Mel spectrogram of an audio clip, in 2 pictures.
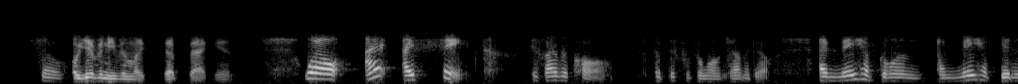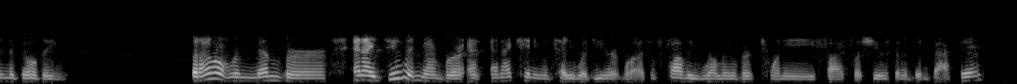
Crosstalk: none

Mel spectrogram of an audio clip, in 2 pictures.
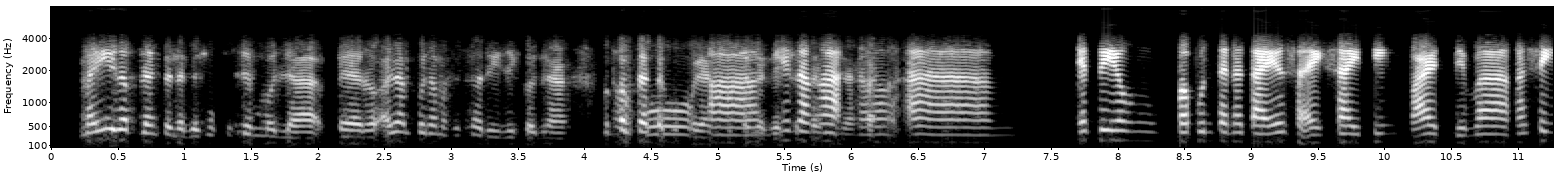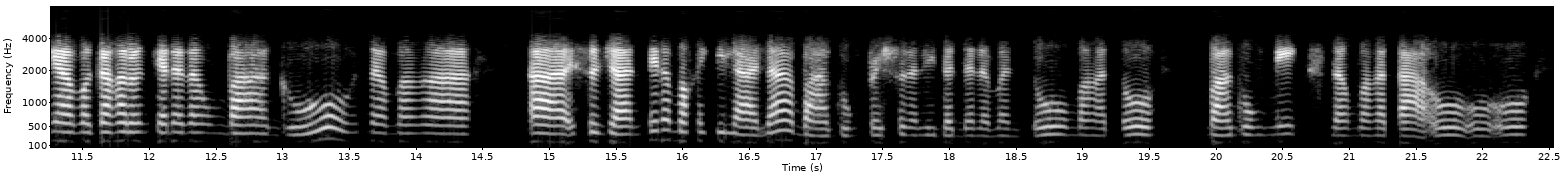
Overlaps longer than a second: present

